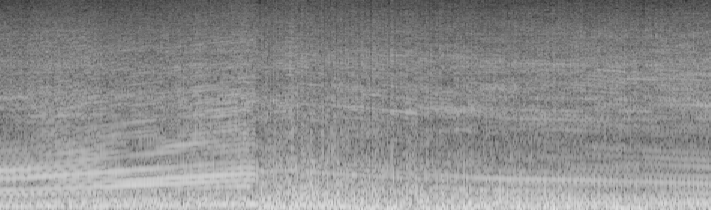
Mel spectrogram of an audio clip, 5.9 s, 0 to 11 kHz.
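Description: Ducati Panigale V4's V4 engine pulling hard, its pitch climbing for about two seconds. It then cuts off abruptly and winds down slowly as the throttle is closed and the bike slows.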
